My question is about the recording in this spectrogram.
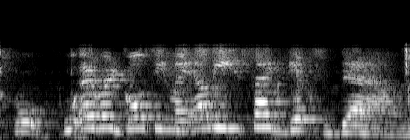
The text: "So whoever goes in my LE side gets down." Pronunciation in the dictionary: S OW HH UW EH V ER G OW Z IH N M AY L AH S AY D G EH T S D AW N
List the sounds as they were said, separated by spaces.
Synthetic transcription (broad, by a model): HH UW HH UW EH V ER G OW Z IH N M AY L AH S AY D G EH T S D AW N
